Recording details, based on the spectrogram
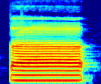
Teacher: ज़बान की नोक को सामने ऊपर वाले दांतों की जड़ के साथ लगाएंगे तो त अदा हो जाएगी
